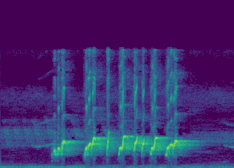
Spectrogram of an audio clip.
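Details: Kutilang emas, the black-crested bulbul, in a brief lively phrase for luring birds: a rising note, then a bubbling cluster of quick, bright, up-and-down notes, over a steady low hum.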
